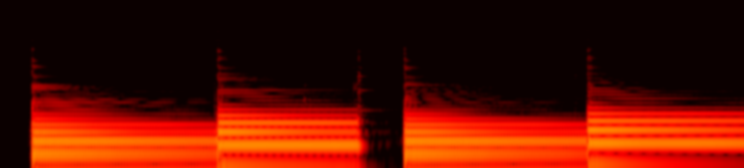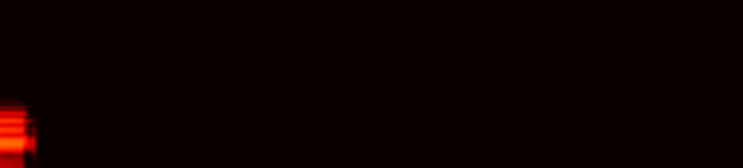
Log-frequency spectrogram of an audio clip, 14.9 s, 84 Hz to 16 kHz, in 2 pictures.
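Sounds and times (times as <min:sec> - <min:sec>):
bass playing a perfect and augmented fourth: 0:00.3 - 0:07.8.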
